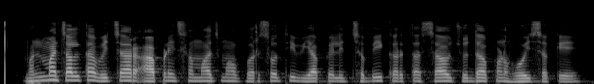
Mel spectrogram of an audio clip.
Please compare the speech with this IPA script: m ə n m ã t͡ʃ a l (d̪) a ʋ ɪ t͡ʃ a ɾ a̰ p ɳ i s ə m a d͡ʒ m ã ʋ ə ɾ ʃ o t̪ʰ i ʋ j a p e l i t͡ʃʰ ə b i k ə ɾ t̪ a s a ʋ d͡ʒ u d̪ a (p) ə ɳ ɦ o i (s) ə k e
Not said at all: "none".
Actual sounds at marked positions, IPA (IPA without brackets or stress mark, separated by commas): t̪, p, ʃ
